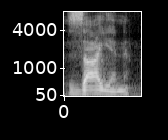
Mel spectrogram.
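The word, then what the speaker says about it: זין: And so uh that's another one that is fairly easy to remember and pronounce. Zion.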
